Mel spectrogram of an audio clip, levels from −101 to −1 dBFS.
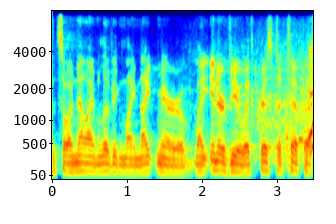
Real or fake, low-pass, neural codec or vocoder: real; 7.2 kHz; none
